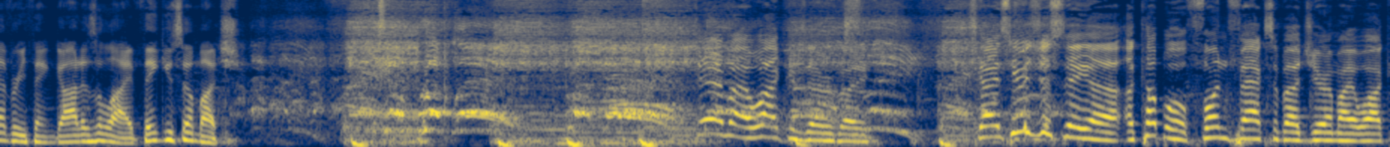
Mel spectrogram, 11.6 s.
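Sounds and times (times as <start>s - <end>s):
speech: 0.0s - 3.8s, 6.2s - 7.4s, 8.2s - 11.5s
laughter: 1.7s - 4.1s
audience clapping and cheering: 2.2s - 8.8s.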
